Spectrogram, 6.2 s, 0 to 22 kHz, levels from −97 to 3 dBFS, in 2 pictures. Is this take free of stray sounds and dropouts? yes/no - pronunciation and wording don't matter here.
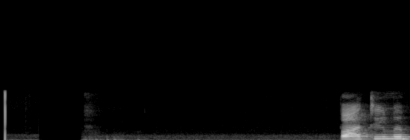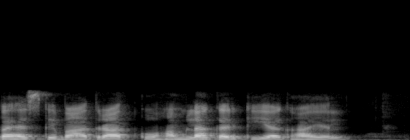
yes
